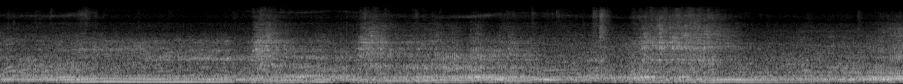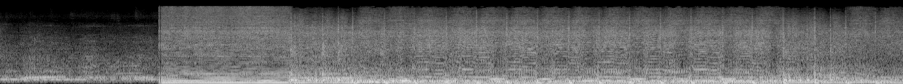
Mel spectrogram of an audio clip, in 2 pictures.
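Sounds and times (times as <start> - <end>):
engine revving under load: 0.0 - 18.0
rock music: 10.6 - 18.0.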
